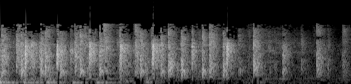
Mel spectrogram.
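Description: A church audience breaks into steady applause of thanks to the Lord at the end of a prayer, many hands clapping in a dense, crackling wash that holds for a few seconds, then thins and tapers off toward the end.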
